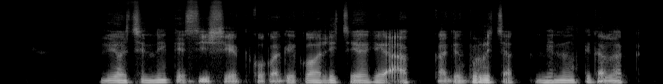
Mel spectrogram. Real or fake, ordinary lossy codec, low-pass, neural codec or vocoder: fake; none; none; codec, 44.1 kHz, 2.6 kbps, DAC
